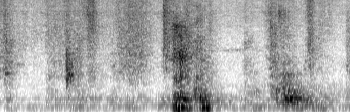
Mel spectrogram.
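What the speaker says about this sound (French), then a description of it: "j'ouvre la porte au chat" House door opened to let a cat in, several soft knocks and a handling thud with a louder bump midway, close and intermittent in a quiet room.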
